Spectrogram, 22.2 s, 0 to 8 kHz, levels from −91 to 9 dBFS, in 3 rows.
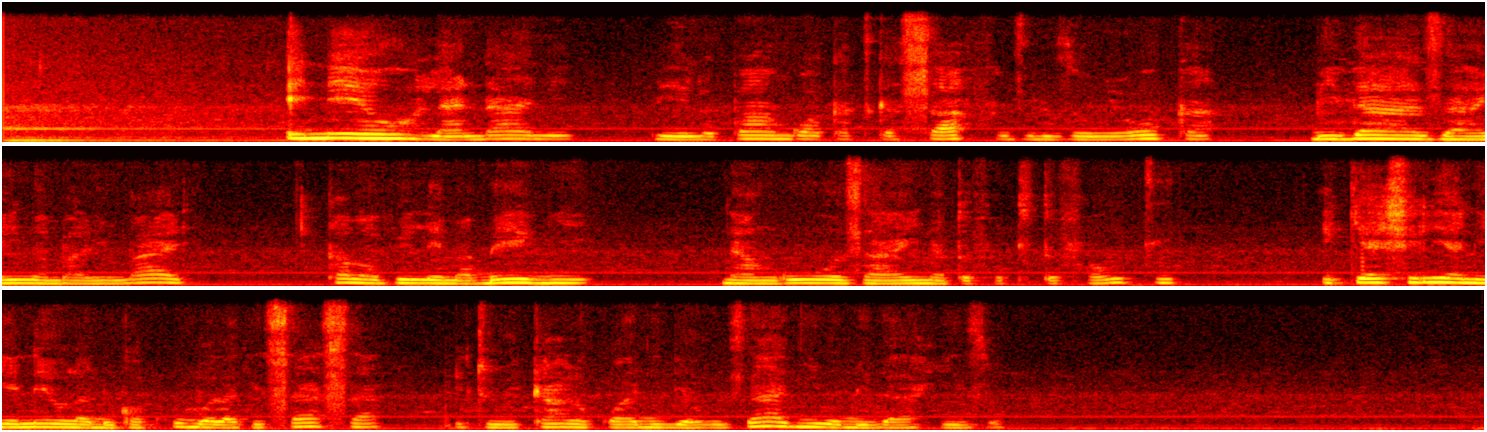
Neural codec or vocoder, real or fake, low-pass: none; real; 7.2 kHz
